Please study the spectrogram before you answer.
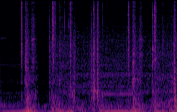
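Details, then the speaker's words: Mini Cooper S bought unseen, fresh battery fitted: starter groans in short uneven bursts with low hum, never turning the engine over, which only rocks; engine seized. "as you can tell from that clip the starter is trying to engage now when I turn the key you can hear is trying and that's the engine literally rocking"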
